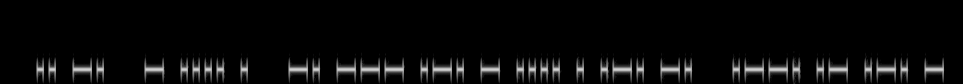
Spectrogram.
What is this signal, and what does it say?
Morse code, heard as a keyed tone, about 20 wpm, 700 Hz. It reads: IN THE NORTHERN PART
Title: Sets of 6 Words - 20wpm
